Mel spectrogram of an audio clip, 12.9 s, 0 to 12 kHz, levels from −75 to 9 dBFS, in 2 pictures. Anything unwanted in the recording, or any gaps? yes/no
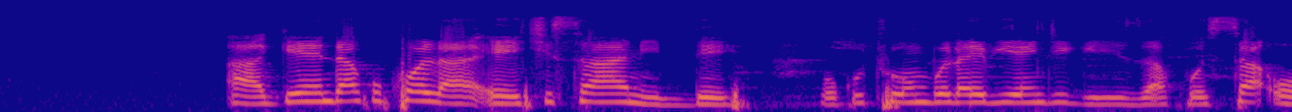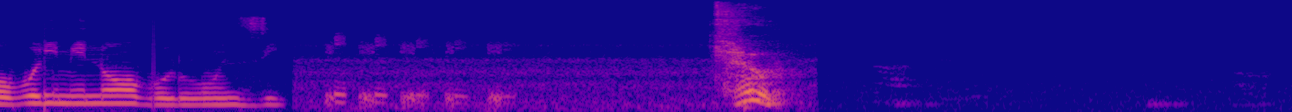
yes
